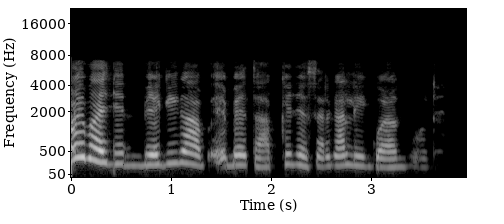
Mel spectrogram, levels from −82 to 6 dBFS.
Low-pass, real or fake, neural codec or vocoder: 7.2 kHz; fake; codec, 16 kHz in and 24 kHz out, 2.2 kbps, FireRedTTS-2 codec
